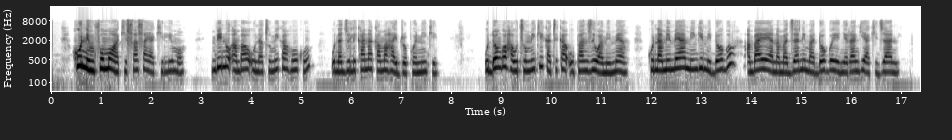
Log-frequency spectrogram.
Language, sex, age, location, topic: Swahili, female, 25-35, Nairobi, agriculture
